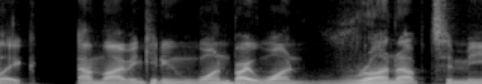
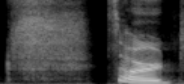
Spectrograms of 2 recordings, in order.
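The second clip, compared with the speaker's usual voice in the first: it's hard wailed much higher and louder; high mock lament; 12 semitones higher, 5 dB louder than usual. Shown as a demonstration. Echoing the host, wailing it's hard in a high mock voice.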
